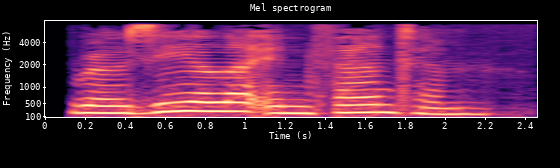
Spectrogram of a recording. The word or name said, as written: roseola infantum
